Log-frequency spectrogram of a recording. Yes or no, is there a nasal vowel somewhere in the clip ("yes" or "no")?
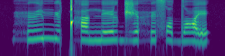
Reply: no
